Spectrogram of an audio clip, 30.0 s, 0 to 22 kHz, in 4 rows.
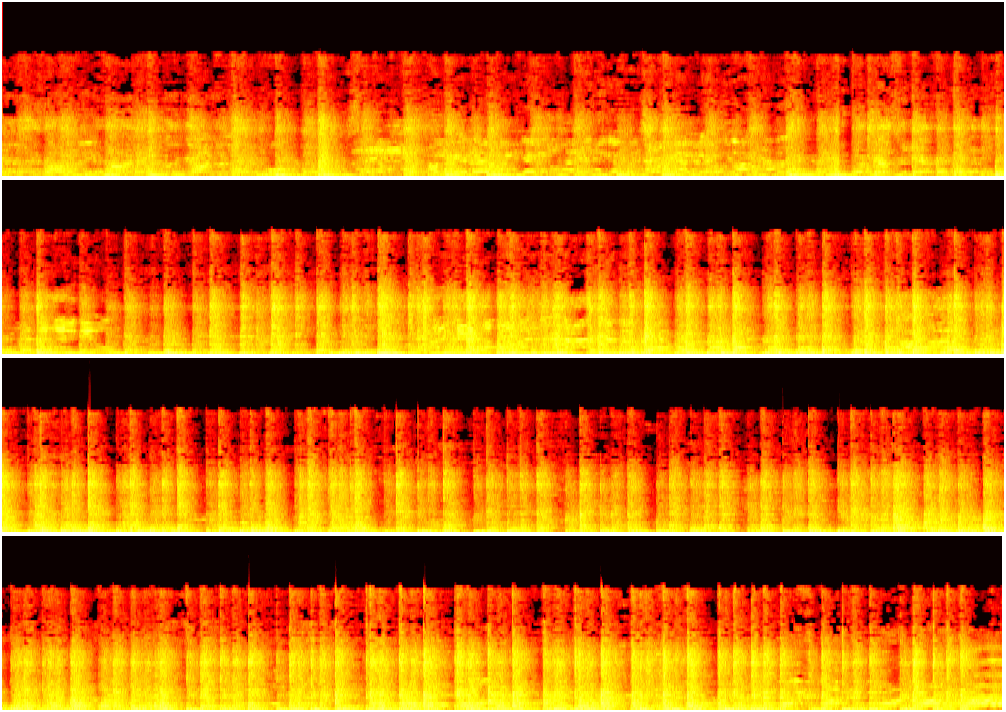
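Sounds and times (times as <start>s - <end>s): crowd voices: 0.0s - 30.0s
fast loud drumming: 0.0s - 30.0s
music: 0.0s - 30.0s.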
